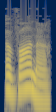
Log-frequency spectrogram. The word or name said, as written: evanna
